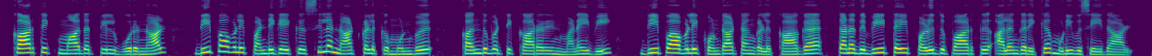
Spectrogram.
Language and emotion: Tamil, neutral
